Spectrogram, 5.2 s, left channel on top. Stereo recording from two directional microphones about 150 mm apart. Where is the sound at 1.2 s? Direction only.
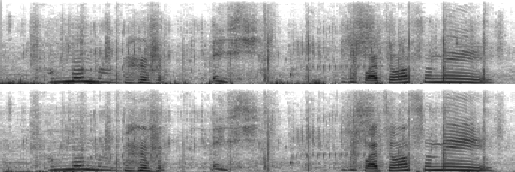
30° right (ahead or behind).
